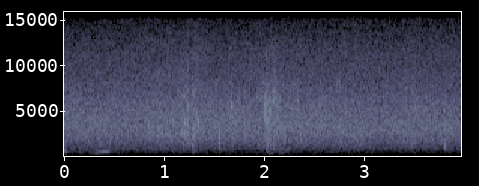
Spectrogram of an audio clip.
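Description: A fishing reel clicks as a line is wound in.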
